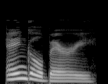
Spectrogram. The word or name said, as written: angleberry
